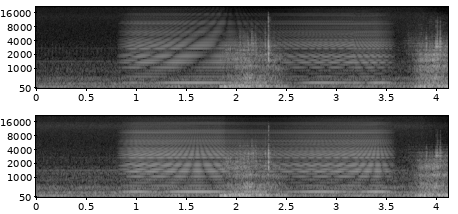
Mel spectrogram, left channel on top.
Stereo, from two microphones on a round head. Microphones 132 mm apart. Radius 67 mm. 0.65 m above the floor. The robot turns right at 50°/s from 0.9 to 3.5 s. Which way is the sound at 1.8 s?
5° left (ahead or behind).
